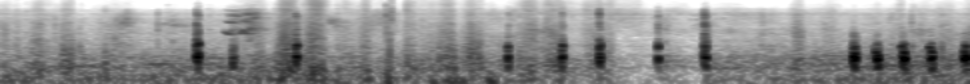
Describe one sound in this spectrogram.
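A hen clucks softly in short bursts close by.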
